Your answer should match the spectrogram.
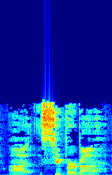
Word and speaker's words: Superba: Paul is the chef, proprietor, restaurateur, whatever you want to call it, behind Pitfire Pizza, Superba. I hope I'm saying that right. I'm an East Coast guy. – That's right.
